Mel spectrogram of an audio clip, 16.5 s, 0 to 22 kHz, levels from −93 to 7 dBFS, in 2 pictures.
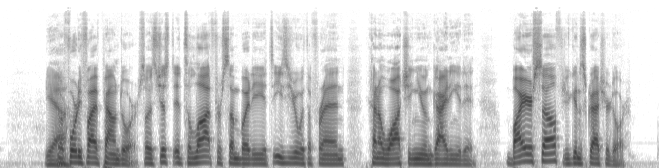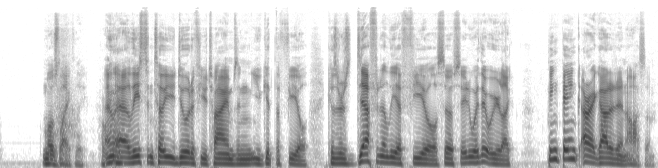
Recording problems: none

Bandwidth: 18 kHz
